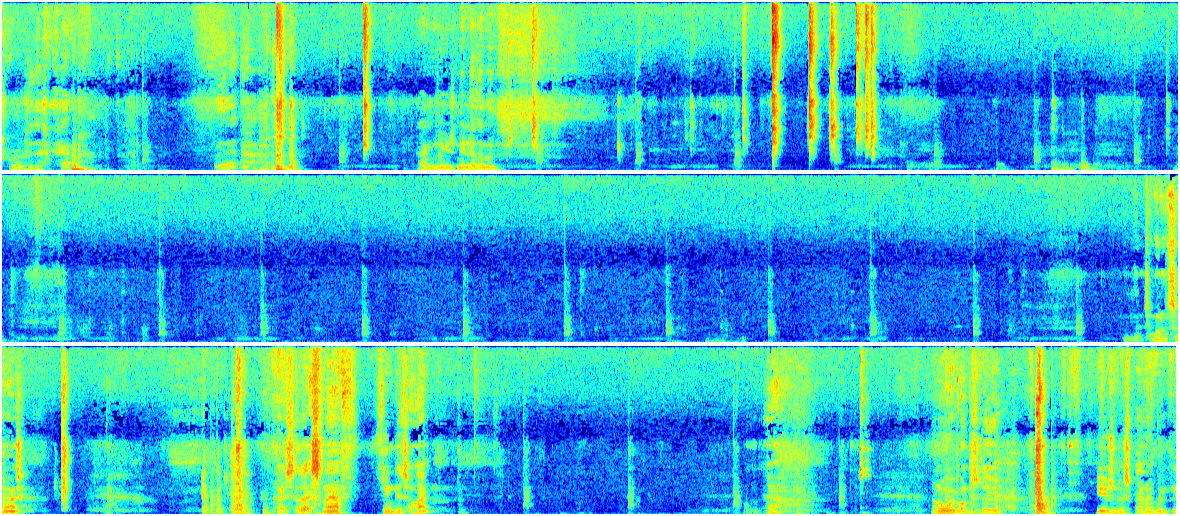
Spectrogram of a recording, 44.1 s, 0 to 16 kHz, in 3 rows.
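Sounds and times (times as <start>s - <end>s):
soft regular clicks: 3.8s - 28.7s, 33.4s - 42.0s, 42.6s - 43.0s.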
